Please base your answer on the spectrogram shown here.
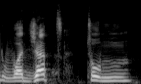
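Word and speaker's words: وجدتم: So in pronouncing, we ignore the dal and we read wajadtum.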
